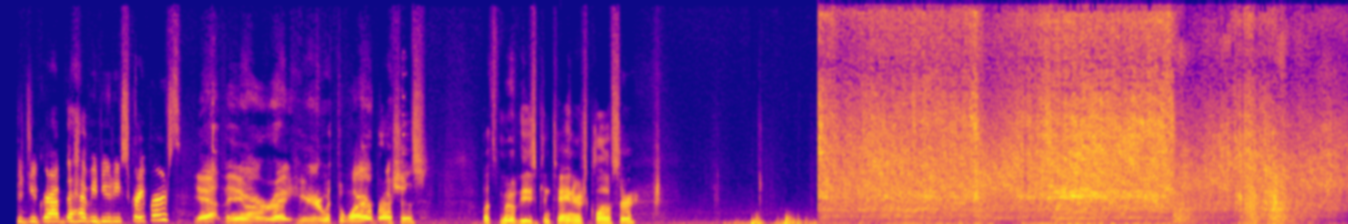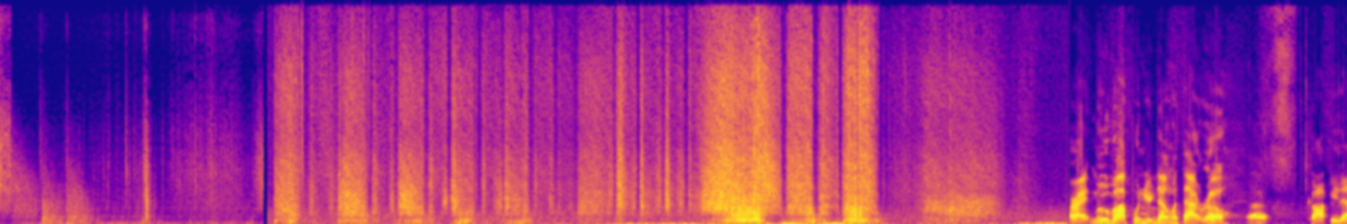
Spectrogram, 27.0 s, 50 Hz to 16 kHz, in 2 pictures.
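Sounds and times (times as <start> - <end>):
hand scraping: 15.5 - 23.9
rapid wire-brush rubbing: 16.2 - 22.9.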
